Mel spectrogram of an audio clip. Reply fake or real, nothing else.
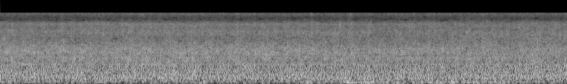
fake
